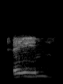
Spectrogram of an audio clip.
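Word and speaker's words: Thames: river pronounced with the t is hard hard pronunciation it's tames television I found out the river tames they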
